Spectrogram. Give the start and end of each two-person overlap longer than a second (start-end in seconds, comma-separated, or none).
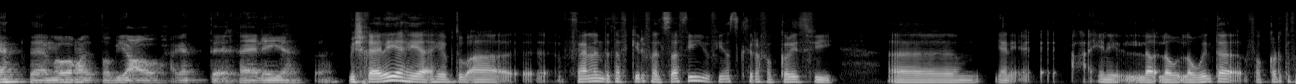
none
